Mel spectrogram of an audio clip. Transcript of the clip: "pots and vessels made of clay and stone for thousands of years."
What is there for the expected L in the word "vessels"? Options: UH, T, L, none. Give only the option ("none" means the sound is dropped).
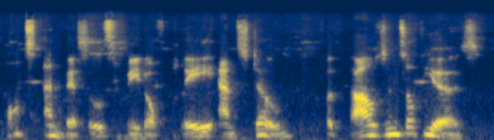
L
